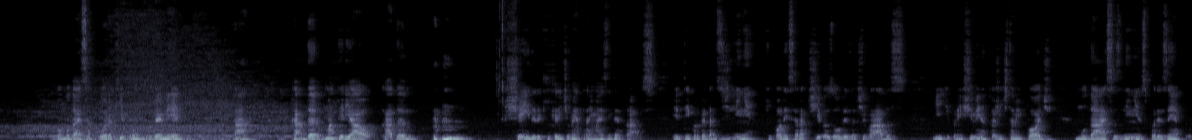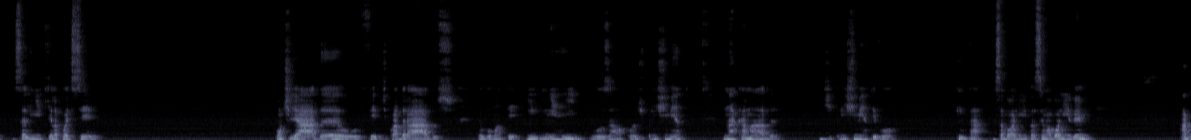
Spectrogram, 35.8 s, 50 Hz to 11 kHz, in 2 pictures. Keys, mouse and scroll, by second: 0.8 click, 1.7-2.7 drag, 11.8 click, 12.4 click, 17.0 click, 17.7-19.1 drag, 20.1 click, 21.4 click, 23.2 click, 24.8-25.7 drag, 26.6 click, 28.7 click, 29.8 click, 30.3 click, 31.4 click.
